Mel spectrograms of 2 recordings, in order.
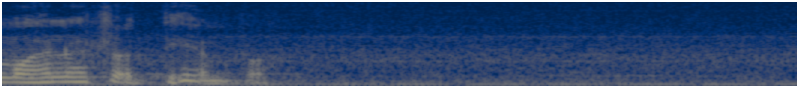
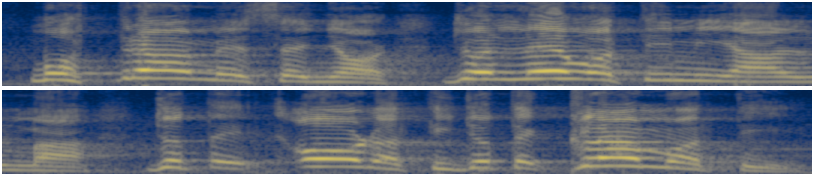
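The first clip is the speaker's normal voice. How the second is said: impassioned preaching; 3 semitones higher, 8 dB louder than usual. Acted. Pastor leads the church in prayer, loud and impassioned. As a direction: build to a full-voiced plea to God.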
